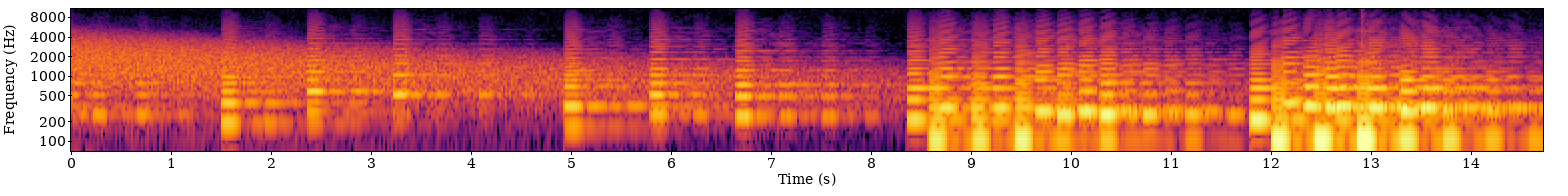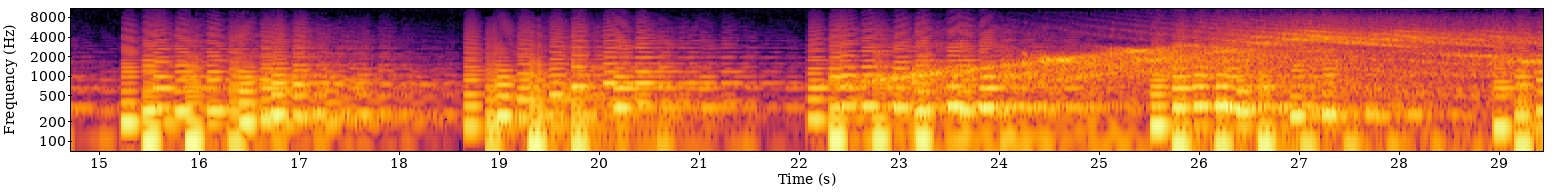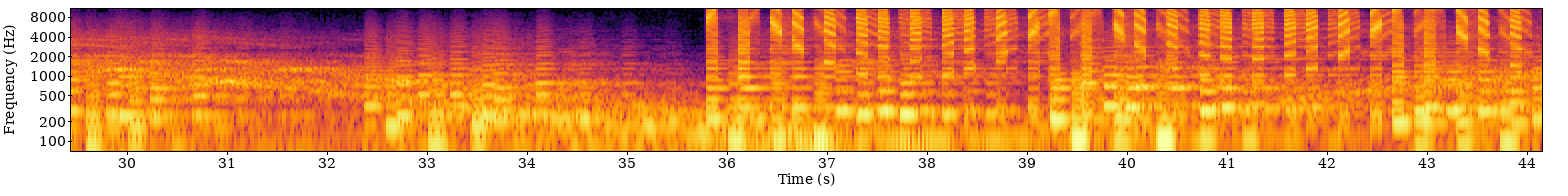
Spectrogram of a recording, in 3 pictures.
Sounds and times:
Trance music: 0.0s - 14.8s, 18.8s - 44.1s
Synthesizer: 0.0s - 44.1s.

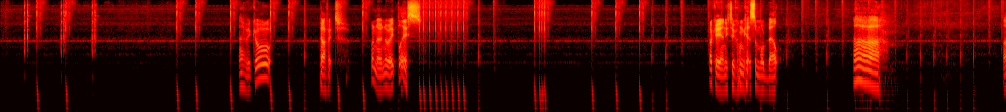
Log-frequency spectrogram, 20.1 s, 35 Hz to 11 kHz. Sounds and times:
Speech: 4.8s - 5.4s, 6.4s - 8.5s, 14.2s - 15.6s, 17.1s - 17.8s.

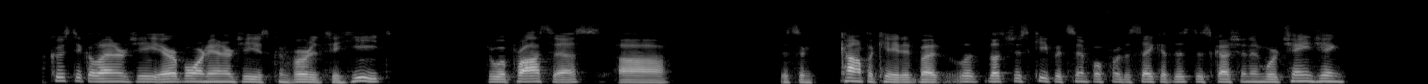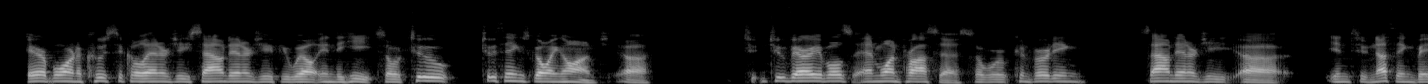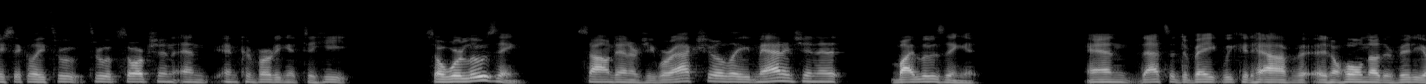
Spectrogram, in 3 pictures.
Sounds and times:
Speech: 0.5s - 4.0s, 4.9s - 6.8s, 7.8s - 13.6s, 14.6s - 20.9s, 21.8s - 32.1s, 32.8s - 38.4s, 39.4s - 42.8s.

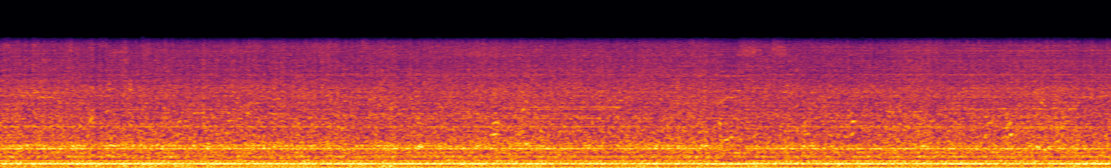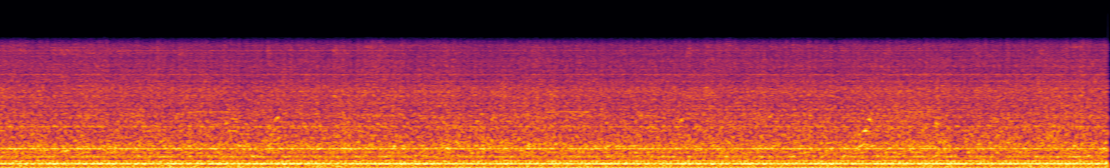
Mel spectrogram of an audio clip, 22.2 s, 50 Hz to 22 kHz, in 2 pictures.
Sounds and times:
Pump (liquid): 0.0s - 22.2s.

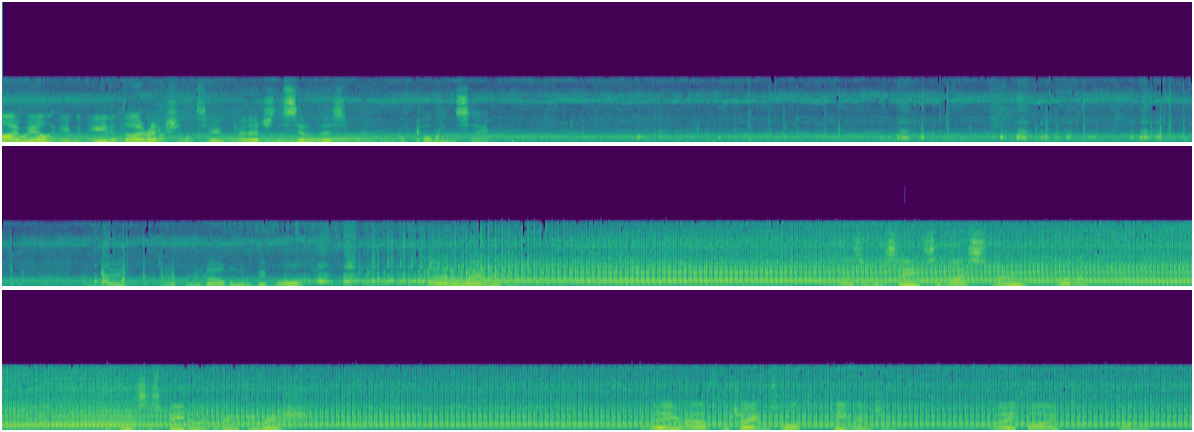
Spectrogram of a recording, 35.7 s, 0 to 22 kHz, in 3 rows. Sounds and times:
Speech: 0.0s - 3.4s, 12.7s - 15.0s, 16.2s - 17.1s, 20.3s - 22.8s, 24.8s - 26.8s, 30.2s - 32.8s, 33.7s - 34.4s, 35.0s - 35.3s
Engine: 0.0s - 35.7s.

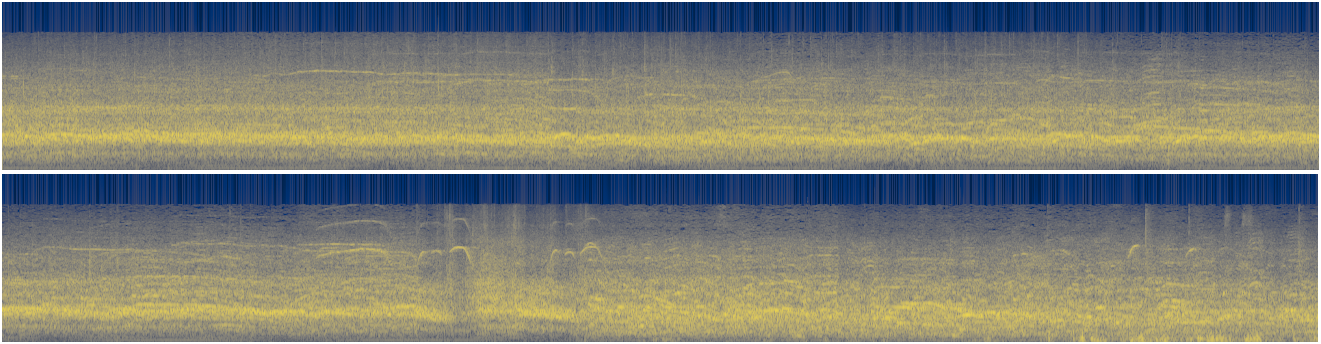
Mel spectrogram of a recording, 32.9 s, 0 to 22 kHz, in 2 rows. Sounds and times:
Speech: 23.4s - 32.9s.

